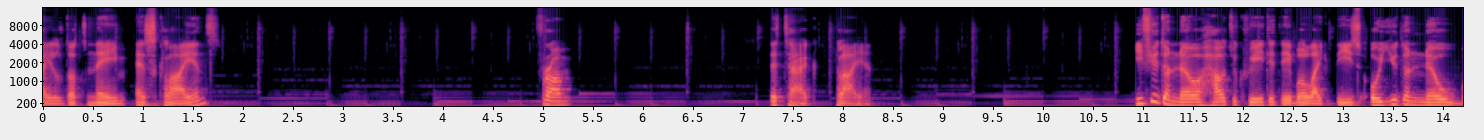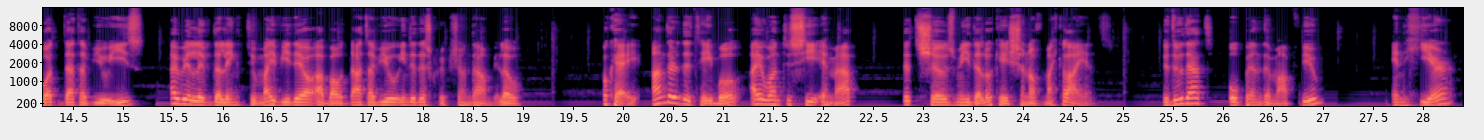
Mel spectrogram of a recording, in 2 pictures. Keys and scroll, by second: 6.6 alt+ò, 7.3 alt+à.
